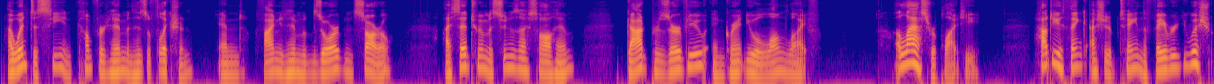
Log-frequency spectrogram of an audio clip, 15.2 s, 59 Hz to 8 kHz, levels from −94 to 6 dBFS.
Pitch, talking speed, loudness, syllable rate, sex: 125 Hz, 200 wpm, -25 LUFS, 5.4 syllables/s, male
